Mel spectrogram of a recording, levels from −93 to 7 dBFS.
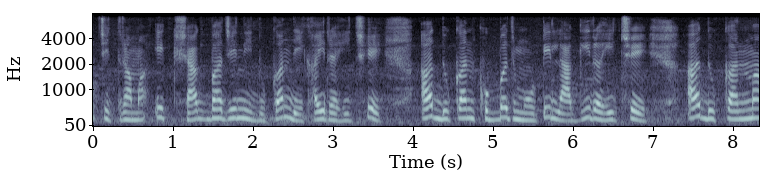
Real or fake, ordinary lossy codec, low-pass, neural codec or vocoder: real; none; 7.2 kHz; none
